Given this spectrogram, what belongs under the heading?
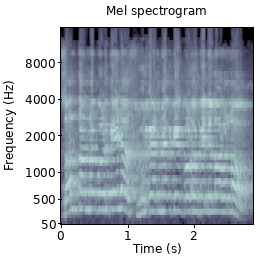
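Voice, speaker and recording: A man's voice: very high voice, steady tone, racing. A man playing an impatient, exasperated straight man in a stage comedy, scolding theatrically. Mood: questioning. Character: impatient, exasperated male companion of a drunkard, comic straight man. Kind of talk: Telugu comic stage drama acting. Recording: echoey stage hall, loud crowd noise.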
